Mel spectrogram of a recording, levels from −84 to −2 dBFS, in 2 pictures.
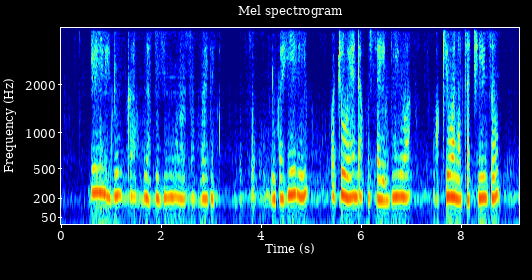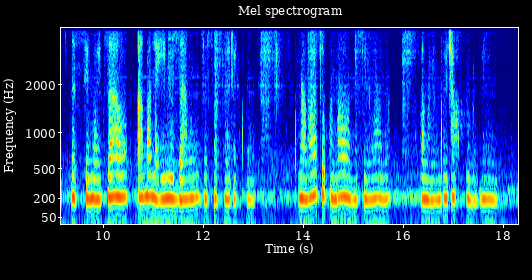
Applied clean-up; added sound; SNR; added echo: neural separator model SepFormer DNS4.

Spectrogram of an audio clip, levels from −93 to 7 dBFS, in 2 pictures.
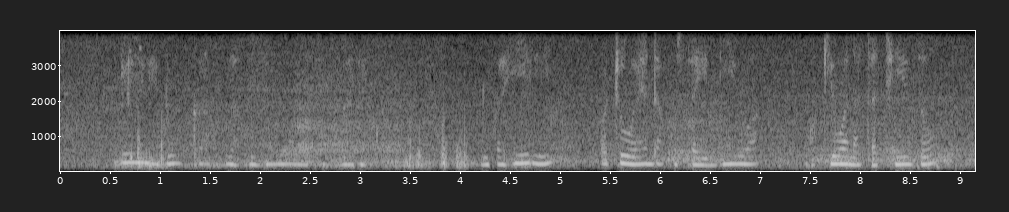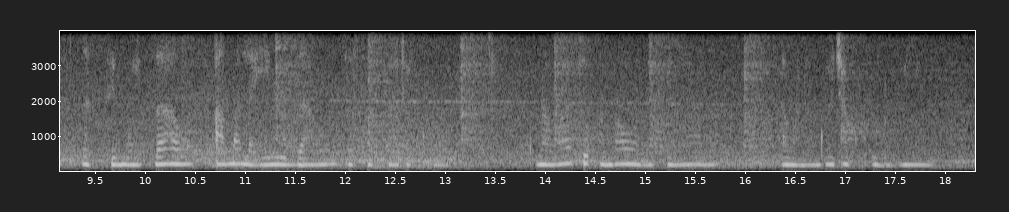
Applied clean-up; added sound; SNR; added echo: none; Rain; 6 dB; none.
